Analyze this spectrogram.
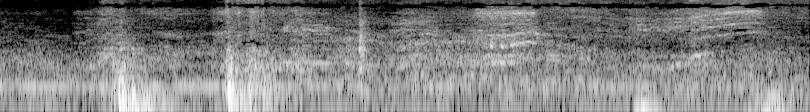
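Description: A small remote-control car's electric motor whines as it races past.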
